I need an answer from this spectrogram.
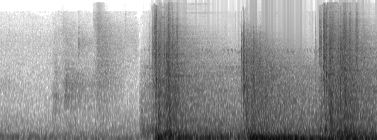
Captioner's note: lights clicking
